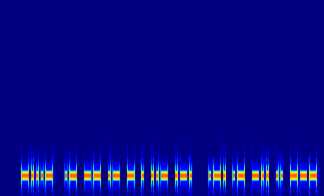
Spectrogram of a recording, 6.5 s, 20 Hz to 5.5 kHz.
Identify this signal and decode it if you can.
Morse code, heard as a keyed tone, about 25 wpm, 600 Hz. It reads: <BT> AMATEUR RADIO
